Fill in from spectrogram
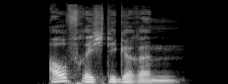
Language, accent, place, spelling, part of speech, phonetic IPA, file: German, Germany, Berlin, aufrichtigerem, adjective, [ˈaʊ̯fˌʁɪçtɪɡəʁəm], De-aufrichtigerem.ogg
- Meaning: strong dative masculine/neuter singular comparative degree of aufrichtig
